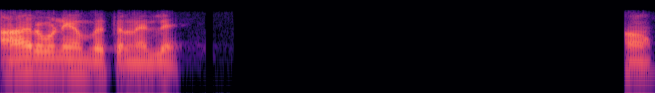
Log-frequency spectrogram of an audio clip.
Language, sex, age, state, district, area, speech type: Malayalam, male, 18-30, Kerala, Palakkad, urban, conversation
